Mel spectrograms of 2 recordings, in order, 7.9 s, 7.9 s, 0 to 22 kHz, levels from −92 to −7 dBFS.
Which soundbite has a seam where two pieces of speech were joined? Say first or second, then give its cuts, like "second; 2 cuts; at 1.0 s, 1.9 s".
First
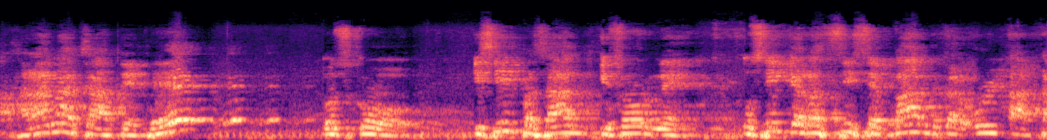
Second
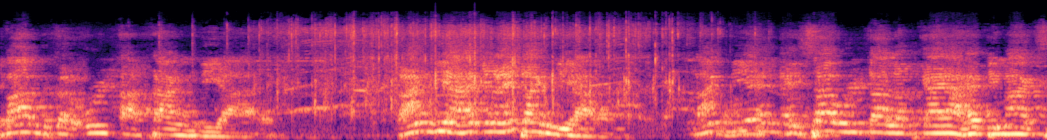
second; 1 cut; at 5.7 s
